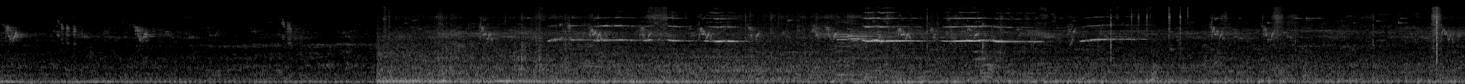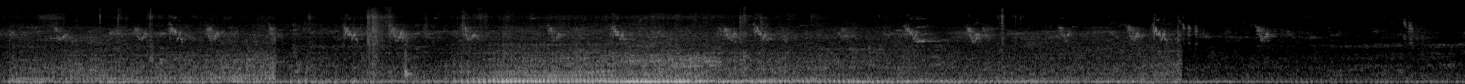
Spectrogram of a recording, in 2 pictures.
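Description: Outdoor background with small birds chirping, most busily in the first third. A low, pitched drone rises for a couple of seconds about two-thirds of the way in and is the loudest sound.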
